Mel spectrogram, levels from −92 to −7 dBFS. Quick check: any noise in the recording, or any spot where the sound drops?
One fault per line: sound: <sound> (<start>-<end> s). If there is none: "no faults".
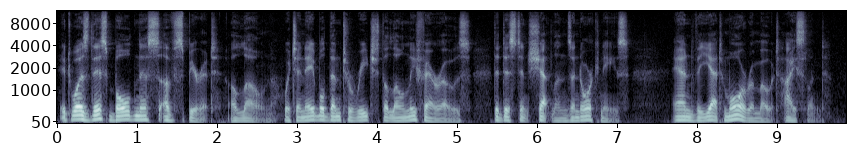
no faults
